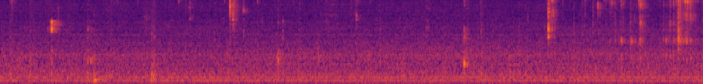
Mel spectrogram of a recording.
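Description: A person quietly chewing and biting a Jollibee fried pie, with soft, scattered mouth clicks and a brief flurry of them near the end.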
